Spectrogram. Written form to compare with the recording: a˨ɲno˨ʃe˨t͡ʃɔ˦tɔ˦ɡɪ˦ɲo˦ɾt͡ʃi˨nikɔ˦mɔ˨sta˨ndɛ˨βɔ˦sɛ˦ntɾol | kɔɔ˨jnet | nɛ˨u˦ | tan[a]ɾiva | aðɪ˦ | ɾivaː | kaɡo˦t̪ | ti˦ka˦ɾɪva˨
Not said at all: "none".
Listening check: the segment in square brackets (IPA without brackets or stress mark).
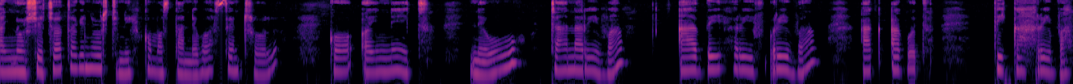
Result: a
